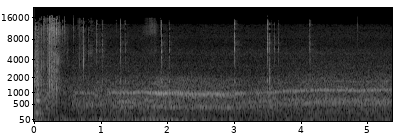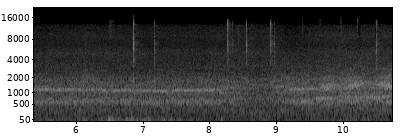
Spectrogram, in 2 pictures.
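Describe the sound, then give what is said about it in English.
Gale-force wind howls through the jamb of a half-open door up on the 9th, in very windy weather: a steady, mid-pitched whistling tone that slowly wavers and rises over a continuous rushing roar, with occasional faint clicks and rattles. No one speaks. “But when you have the door halfway open and halfway closed, because it's so very windy up here on the 9th, very windy, and the weather is, you know, making itself very much known, you get a very cool noise at the door jamb.”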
